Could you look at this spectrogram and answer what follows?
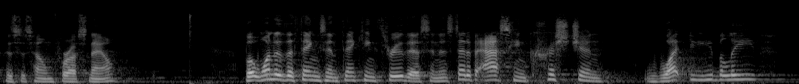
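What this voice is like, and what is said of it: Non-native English accent. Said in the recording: “you can tell by my accent ... as I'm not native”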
